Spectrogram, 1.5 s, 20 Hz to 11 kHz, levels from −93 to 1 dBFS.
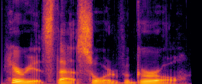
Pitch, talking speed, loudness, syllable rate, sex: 180 Hz, 235 wpm, -17 LUFS, 5.4 syllables/s, female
